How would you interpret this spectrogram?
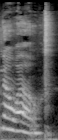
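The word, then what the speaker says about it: Noël: I know this, and I'm going to not pronounce it right, but it's like Joy Noel or something? No. Oh. It was just Noel.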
